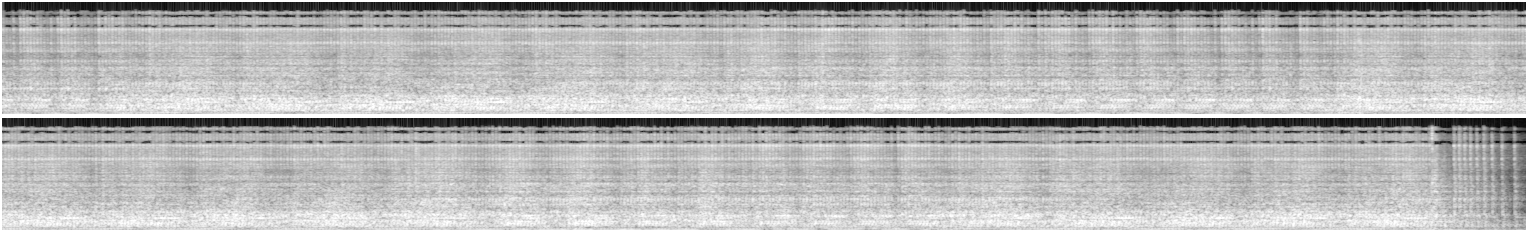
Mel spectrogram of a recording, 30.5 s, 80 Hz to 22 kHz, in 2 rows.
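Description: Benchtop drill press running steadily and loudly on its lowest belt speed, about 700 RPM, spinning a precision roll-crimp die while shotgun shells are pressed up into it to be roll-crimped. The motor is switched off near the end.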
